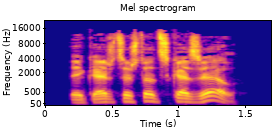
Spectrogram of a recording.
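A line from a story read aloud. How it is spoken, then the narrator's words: Cold question. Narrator (Russian): холодно спросил Парт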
